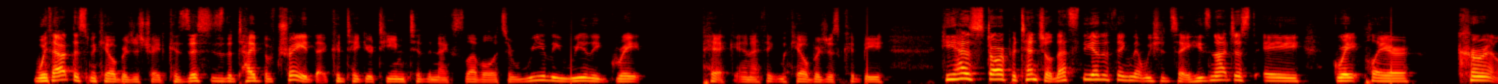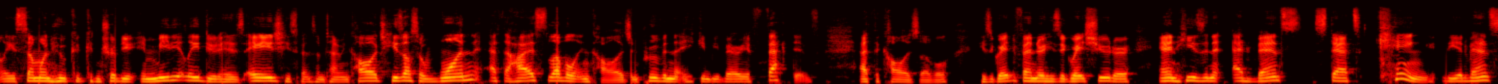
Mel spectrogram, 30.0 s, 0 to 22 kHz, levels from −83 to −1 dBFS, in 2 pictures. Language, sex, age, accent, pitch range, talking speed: English, male, 20-39, American, 120-155 Hz, 210 wpm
